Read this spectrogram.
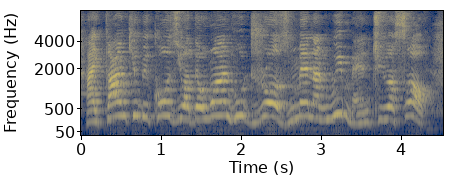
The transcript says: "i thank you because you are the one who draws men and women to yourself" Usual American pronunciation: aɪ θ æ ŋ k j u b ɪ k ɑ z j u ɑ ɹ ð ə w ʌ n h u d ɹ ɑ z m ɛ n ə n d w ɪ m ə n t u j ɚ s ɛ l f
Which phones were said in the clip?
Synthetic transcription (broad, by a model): aɪ θ æ ŋ k j u b ɪ k ɑ z j u ɑ ɹ ð ə w ʌ n h u d ɹ ɑ z m ɛ n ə n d w ɪ m ə n t u j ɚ s ɛ l f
